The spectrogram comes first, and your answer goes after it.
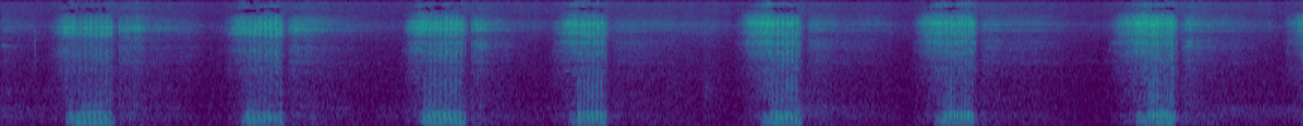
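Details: Snoring of Ramon, a Beagle puppy asleep: steady low, raspy snores with airy hiss, one on each breath roughly every one and a half seconds, seven in a row.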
